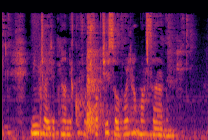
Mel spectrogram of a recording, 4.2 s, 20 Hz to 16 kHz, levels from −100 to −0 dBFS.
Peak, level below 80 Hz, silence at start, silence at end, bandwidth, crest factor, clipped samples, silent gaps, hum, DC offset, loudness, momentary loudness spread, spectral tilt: -10 dBFS; -54 dBFS; 0.05 s; 0 s; 11.5 kHz; 18 dB; under 0.1%; none; none; under 0.1%; -28 LUFS; 14 LU; -4 dB/octave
